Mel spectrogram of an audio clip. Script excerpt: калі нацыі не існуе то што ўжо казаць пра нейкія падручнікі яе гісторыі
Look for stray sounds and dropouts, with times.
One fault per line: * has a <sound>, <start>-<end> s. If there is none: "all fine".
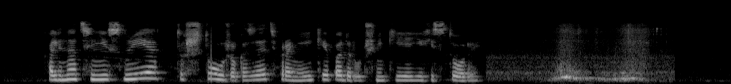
* has a whoosh, 5.3-6.7 s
